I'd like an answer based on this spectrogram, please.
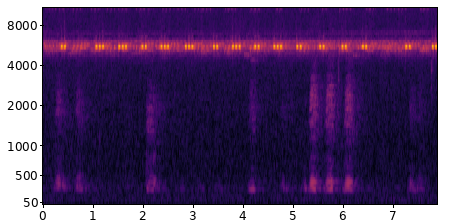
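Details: Pig frogs give rough, low grunts, some single, some in rapid runs of three, scattered across the stretch, with a continuous shrill insect chorus in the background.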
